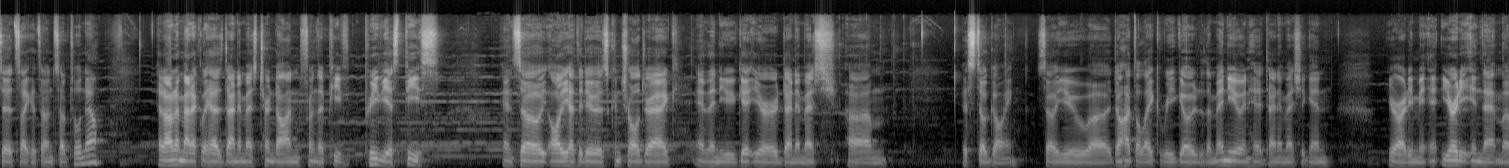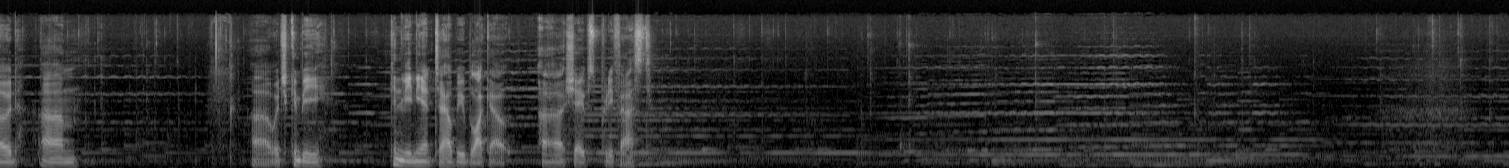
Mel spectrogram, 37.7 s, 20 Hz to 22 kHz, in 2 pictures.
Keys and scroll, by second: 1.4 1, 2.3 1, 4.8 1, 8.7 1, 9.1 s, 10.2-12.5 typing, 18.4 s, 18.7 5, 19.4 2, 20.6-23.0 typing, 29.6 s, 30.1 5, 31.2 s, 31.7 5, 32.7 s, 34.4 s.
